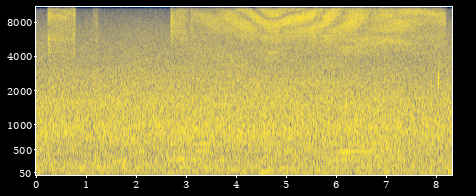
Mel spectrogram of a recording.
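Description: Aerosol spray paint can hissing: a short burst about a quarter second in, then one long continuous spray from about three seconds in, over a steady background hiss.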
